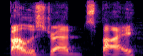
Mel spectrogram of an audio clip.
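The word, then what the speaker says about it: Balustrade Spy: graveyard either by bubble spy or i'll just pronounce it properly balustrad spy or undercity and former and now when those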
